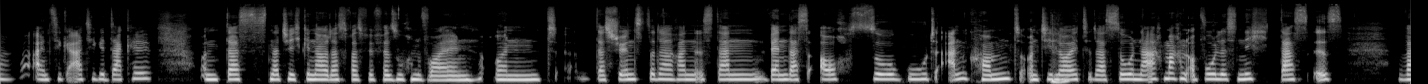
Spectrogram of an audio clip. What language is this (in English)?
German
